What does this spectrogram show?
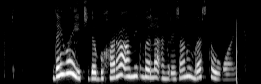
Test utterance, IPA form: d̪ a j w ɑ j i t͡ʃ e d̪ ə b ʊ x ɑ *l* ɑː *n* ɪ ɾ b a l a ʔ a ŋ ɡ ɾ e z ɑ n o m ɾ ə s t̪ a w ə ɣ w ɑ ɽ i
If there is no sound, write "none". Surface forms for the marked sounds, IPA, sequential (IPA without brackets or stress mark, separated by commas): ɾ, m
